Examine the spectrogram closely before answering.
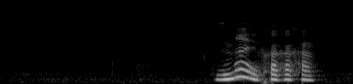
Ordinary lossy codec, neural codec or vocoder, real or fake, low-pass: MP3, 64 kbps; none; real; 7.2 kHz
